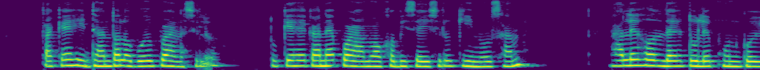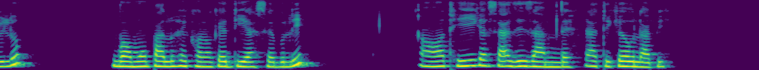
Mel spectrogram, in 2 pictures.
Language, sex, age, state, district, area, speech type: Assamese, female, 18-30, Assam, Golaghat, urban, spontaneous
